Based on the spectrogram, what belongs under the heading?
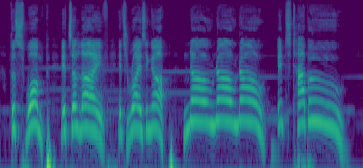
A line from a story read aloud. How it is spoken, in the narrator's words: one of the men, knee-deep in swamp water, screams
